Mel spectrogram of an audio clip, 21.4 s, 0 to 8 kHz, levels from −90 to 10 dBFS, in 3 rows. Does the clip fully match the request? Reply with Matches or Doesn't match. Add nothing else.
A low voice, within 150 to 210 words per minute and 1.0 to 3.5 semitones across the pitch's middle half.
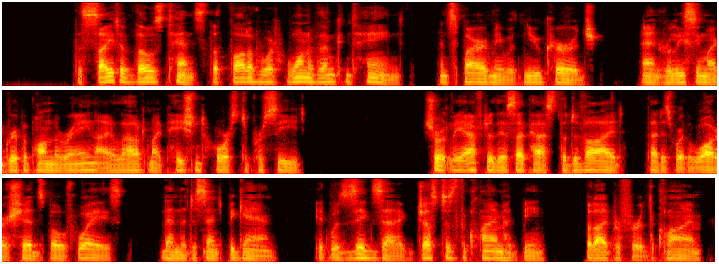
Matches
